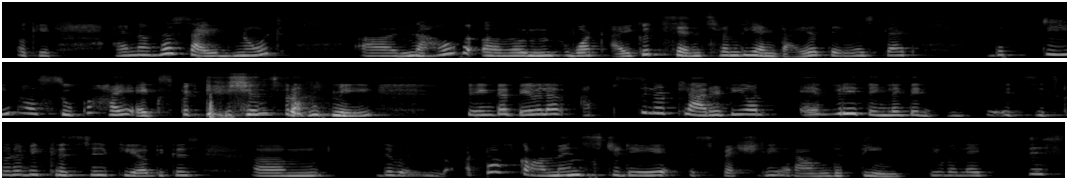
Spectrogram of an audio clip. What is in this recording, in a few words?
WhatsApp Voice Message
